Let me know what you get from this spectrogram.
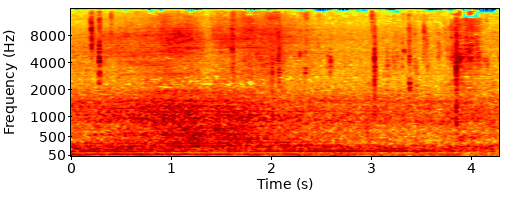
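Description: Steady low hum of a car engine idling, heard from inside the car's cabin, with a few faint clicks over it.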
